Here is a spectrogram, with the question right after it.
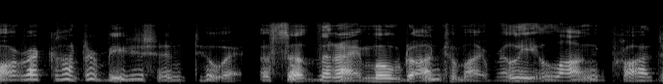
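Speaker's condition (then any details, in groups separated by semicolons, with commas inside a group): Cerebellar ataxia from brain tumour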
